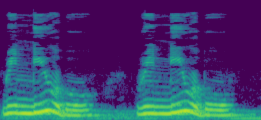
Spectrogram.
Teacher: Renew, renew, đây là động từ cho nên là âm tiết rơi, trọng âm rơi vào âm tiết số 2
